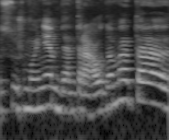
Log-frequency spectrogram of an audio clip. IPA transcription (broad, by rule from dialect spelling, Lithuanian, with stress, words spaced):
sʊ ʒmoːˈnʲeːm bʲɛnˈdrɐʊdɐmɐ ˈtɑː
